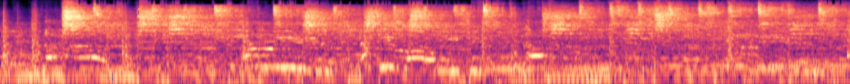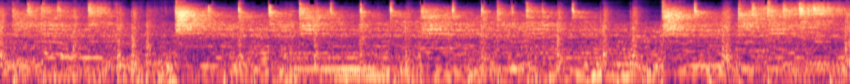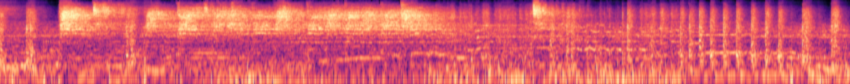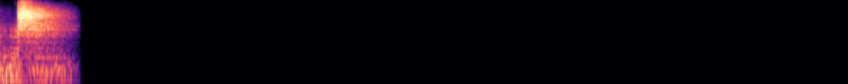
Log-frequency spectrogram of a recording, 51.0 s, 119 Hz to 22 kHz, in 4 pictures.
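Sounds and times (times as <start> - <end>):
electric guitar with bends: 0.0 - 39.4
driving drum kit: 0.0 - 39.5.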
